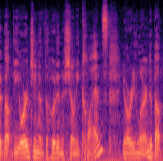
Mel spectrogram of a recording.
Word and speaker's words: Haudenosaunee: So we'll be learning a little bit about the origin of the Haudenosaunee clans.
